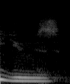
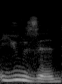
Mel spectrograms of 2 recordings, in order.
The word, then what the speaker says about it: used to: don't have now we use used to look at the spelling s it's it's u e d and then t o but the pronunciation is not used it's us unusual used okay so the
